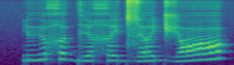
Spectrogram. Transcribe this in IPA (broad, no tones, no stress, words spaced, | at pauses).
ɾyχə ɡeχed͡zɐ d͡ʒɒ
